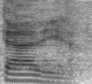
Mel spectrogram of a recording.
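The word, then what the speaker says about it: Thanlyin: Today it's pronounced Talia.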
